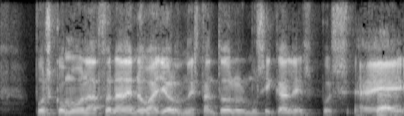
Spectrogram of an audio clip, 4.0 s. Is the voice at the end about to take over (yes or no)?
no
